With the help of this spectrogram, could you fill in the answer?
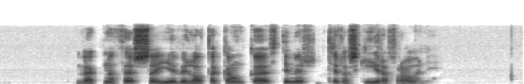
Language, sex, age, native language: Icelandic, male, 17, Icelandic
